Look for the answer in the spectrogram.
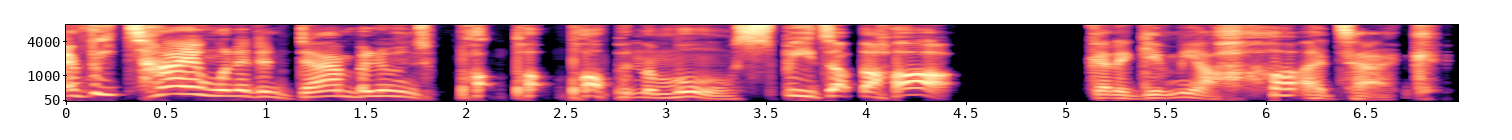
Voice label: Ambient Barks, en; Warframe; Mall Romance; Quincy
